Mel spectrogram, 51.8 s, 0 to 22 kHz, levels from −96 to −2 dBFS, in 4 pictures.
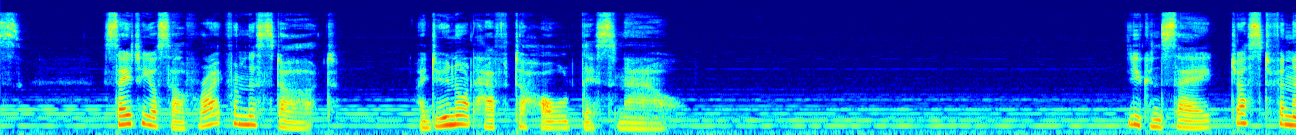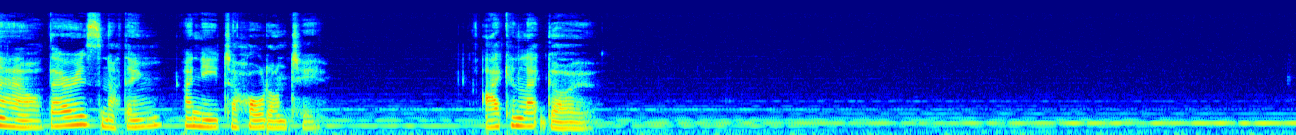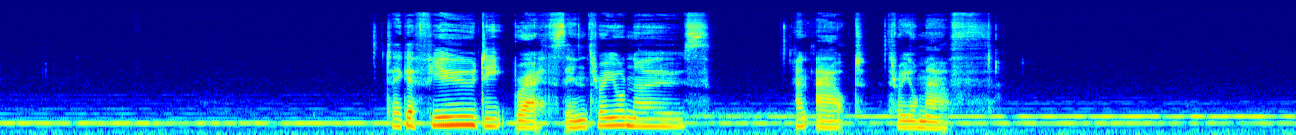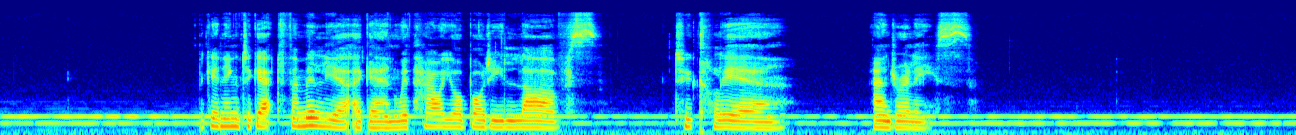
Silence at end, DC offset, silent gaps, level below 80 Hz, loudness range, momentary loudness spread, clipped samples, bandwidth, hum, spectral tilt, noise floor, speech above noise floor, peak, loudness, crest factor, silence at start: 0 s; under 0.1%; none; -64 dBFS; 19 LU; 24 LU; under 0.1%; 16 kHz; none; -4.5 dB/octave; -54 dBFS; 25 dB; -10 dBFS; -30 LUFS; 22 dB; 0 s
